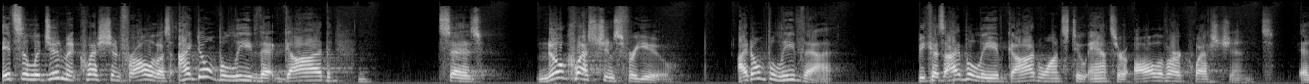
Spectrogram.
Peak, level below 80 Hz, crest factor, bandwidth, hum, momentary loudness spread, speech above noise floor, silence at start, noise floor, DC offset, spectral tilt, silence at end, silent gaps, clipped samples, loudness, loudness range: 0 dBFS; -48 dBFS; 12 dB; 19.5 kHz; none; 12 LU; 37 dB; 0 s; -49 dBFS; under 0.1%; -3.5 dB/octave; 0 s; none; under 0.1%; -13 LUFS; 3 LU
